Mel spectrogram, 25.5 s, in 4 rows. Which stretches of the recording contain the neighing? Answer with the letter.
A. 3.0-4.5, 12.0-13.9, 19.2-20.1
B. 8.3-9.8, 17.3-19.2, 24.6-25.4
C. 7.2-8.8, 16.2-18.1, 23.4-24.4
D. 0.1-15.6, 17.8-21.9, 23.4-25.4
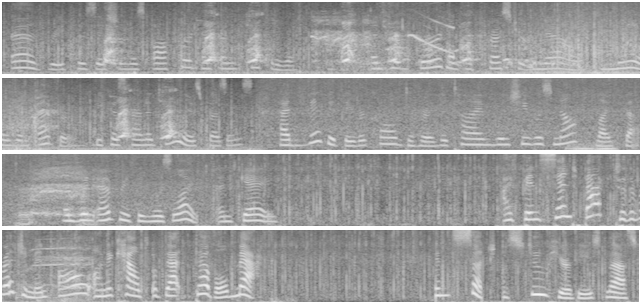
A.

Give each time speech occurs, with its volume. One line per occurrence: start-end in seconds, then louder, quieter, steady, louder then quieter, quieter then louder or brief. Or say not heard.
0.1-15.6 louder
17.8-21.9 steady
23.4-25.4 brief.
